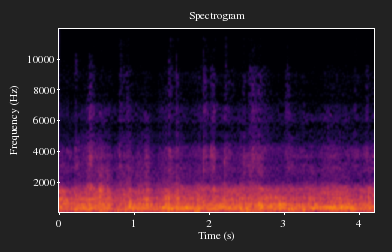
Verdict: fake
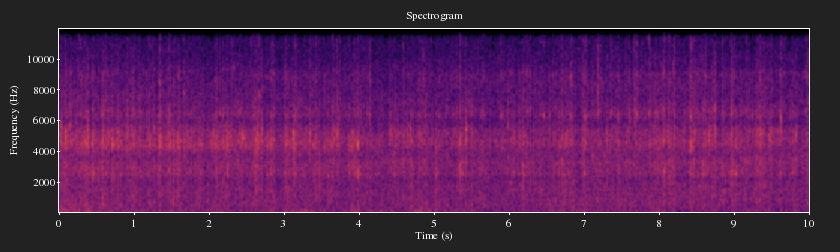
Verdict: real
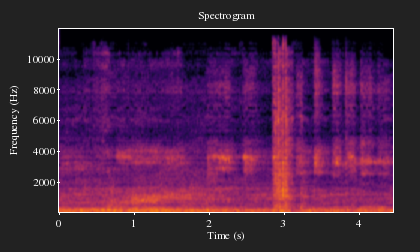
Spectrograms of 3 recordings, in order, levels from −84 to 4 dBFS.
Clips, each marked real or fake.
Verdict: fake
